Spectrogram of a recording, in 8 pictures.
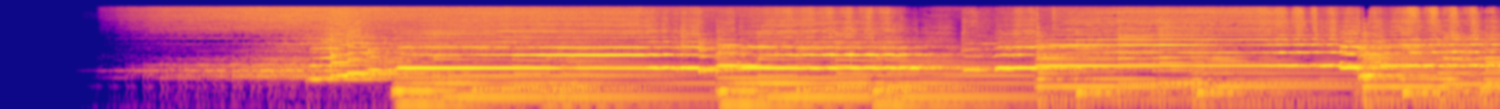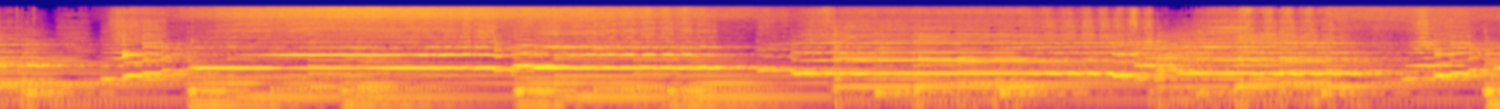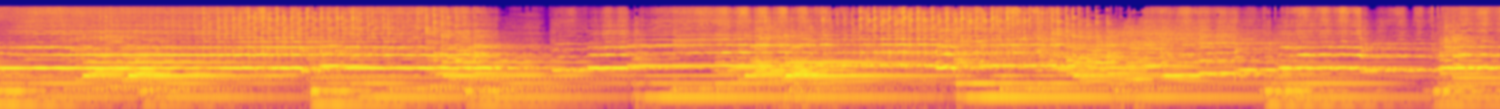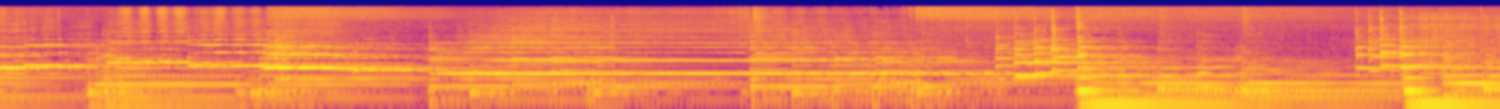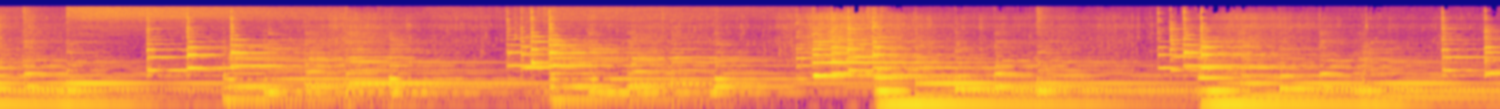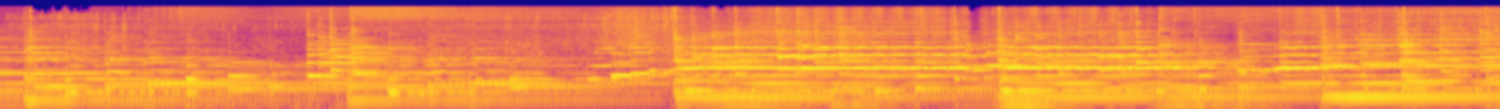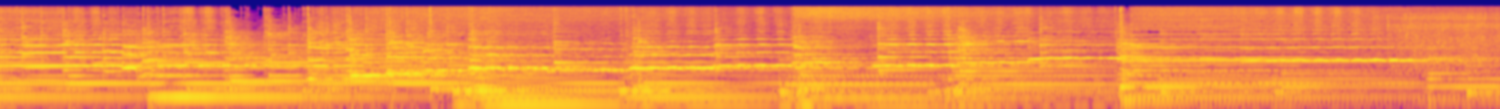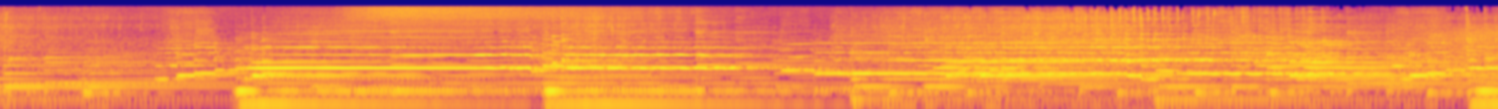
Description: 尺八、古筝、吉它三重奏
虽然是以尺八，筝，吉他这些简单的编曲方式，但音节的细胞却如同增殖般产生丰富的变化膨胀。
尺八
筝
ギター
